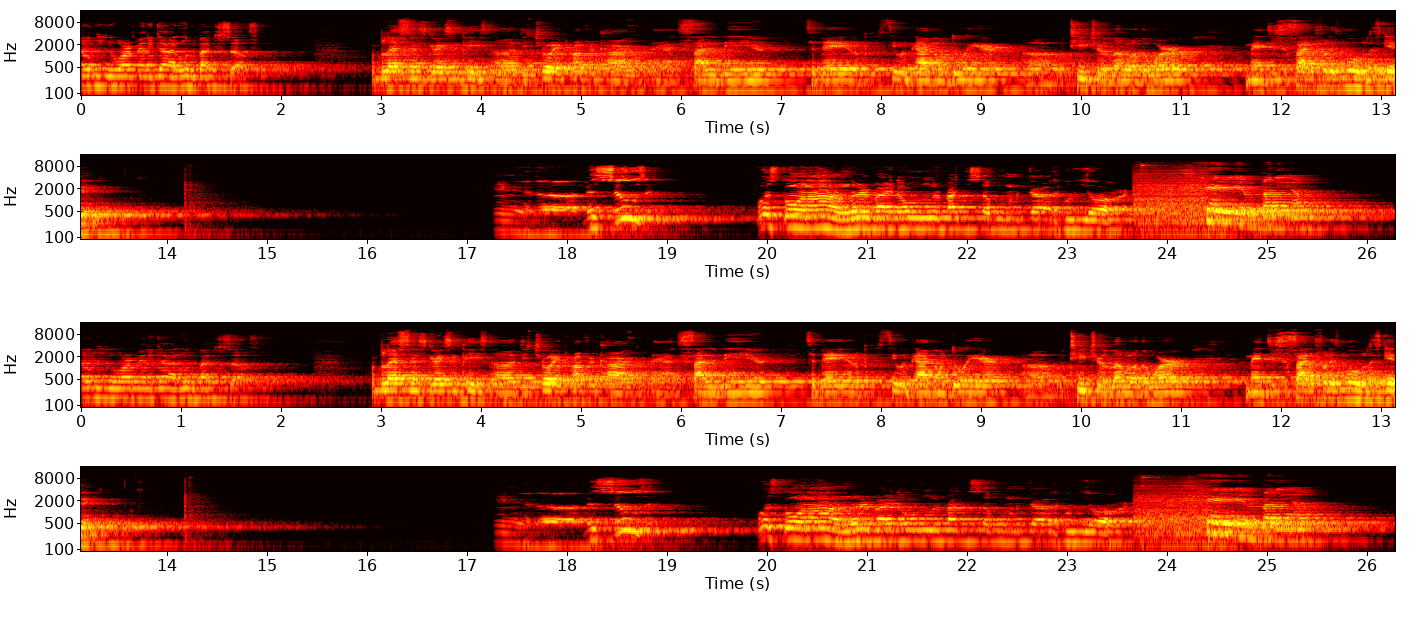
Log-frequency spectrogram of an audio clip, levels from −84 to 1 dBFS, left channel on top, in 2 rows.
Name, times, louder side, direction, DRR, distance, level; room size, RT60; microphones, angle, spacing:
voice 1, 0.0-1.7 17.3-18.9 19.9-23.6, left 2 dB, 50° left, 7 dB, 0.6 m, -26 dB
voice 2, 2.9-6.9 7.3-7.8 8.1-11.0 11.6-13.2, right 1 dB, 20° right, 1 dB, 1.0 m, -25 dB
voice 3, 23.7-25.4, left 1 dB, 90° left, -1 dB, 2.7 m, -24 dB
20.0 x 9.4 x 2.2 m, 2.2 s
head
